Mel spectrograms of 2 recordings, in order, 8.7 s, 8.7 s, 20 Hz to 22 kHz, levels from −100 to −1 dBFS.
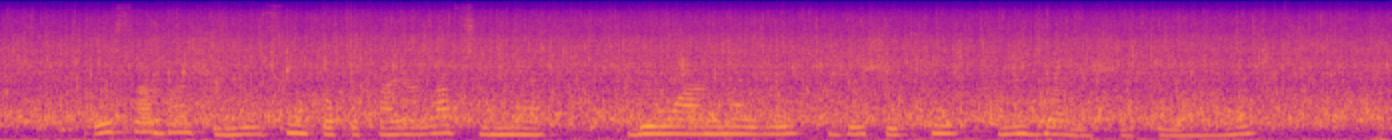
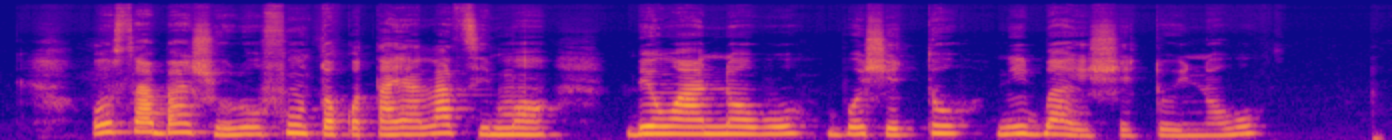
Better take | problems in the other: second | background sound (Stream); 3 dB above the speech

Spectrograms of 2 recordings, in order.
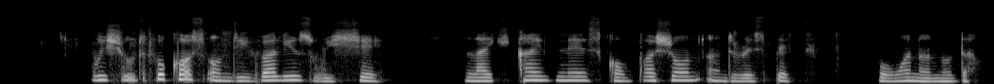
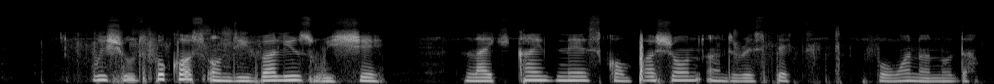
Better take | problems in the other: second | noise reduction (neural mask model DeepFilterNet 3)

